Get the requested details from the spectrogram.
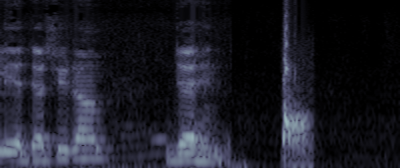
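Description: A young man speaks close to the microphone with animation.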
